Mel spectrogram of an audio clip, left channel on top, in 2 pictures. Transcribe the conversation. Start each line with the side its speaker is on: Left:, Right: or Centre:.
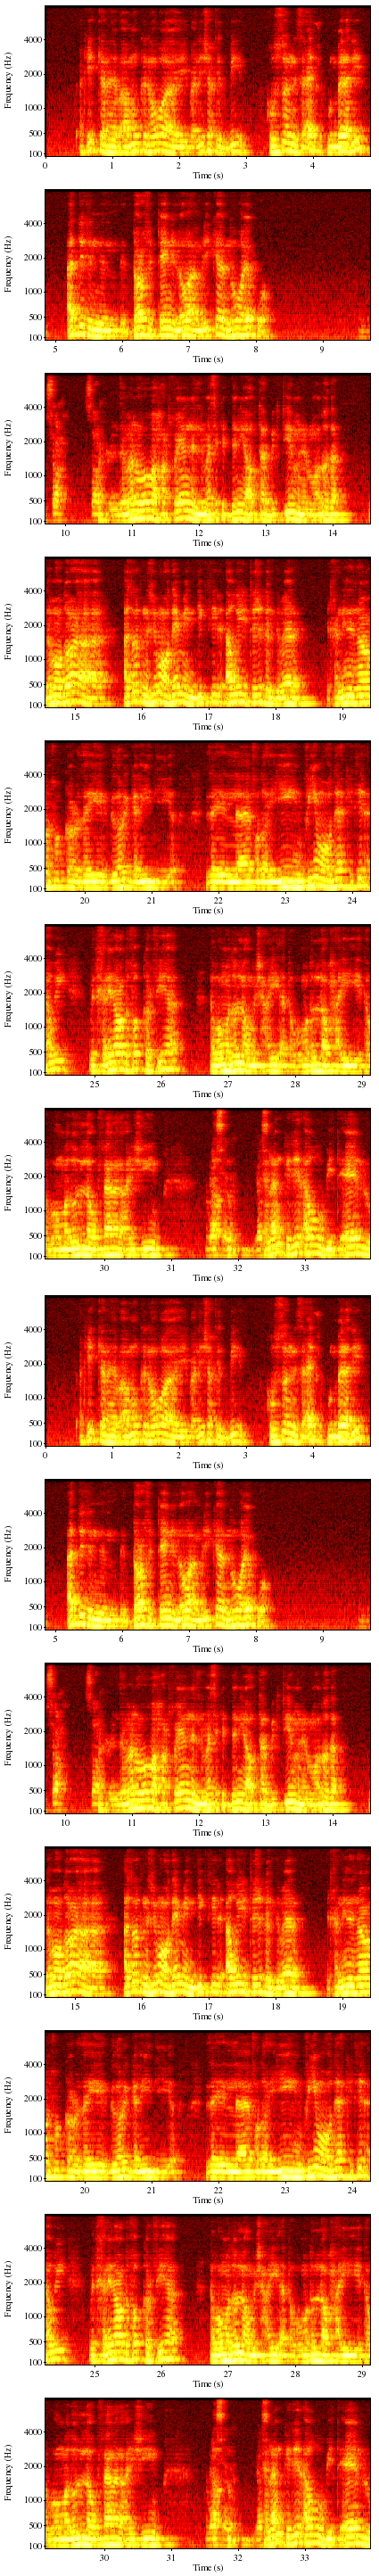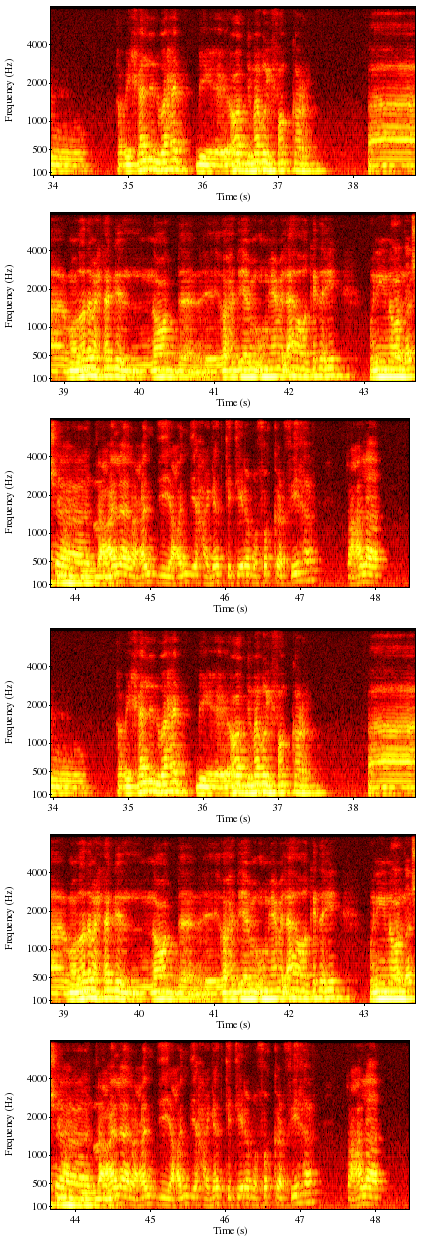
Right: اكيد كان هيبقى ممكن هو يبقى ليه شكل كبير خصوصا ان ساعتها
Left: مثلا
Right: القنبله دي ادت ان الطرف التاني اللي هو امريكا ان هو يقوى
Left: صح صح
Right: من زمان هو حرفيا اللي ماسك الدنيا اكتر بكتير من الموضوع ده ده موضوع آه، عايز اقول لك ان في مواضيع من دي كتير قوي تشغل دماغك تخليني ان انا اقعد افكر زي الجدار الجليدي زي الفضائيين في مواضيع كتير قوي بتخليني اقعد افكر فيها طب هما دول لو مش حقيقة طب هما دول لو حقيقي طب هما دول لو فعلا عايشين
Left: مثلا
Right: آه، طب
Left: مثلا
Right: كلام كتير قوي بيتقال و... فبيخلي الواحد بيقعد دماغه يفكر فالموضوع ده محتاج ال- نقعد الواحد يعمل- يقوم يعمل قهوة كده ايه ونيجي نقعد
Left: يا باشا
Right: نتكلم في الموضوع
Left: تعالى
Right: ده
Left: انا عندي عندي حاجات كتيرة بفكر فيها تعالى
